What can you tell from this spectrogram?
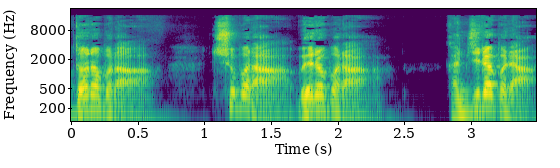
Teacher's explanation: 입술이 닿을 듯 말 듯 더버도 아니고 더워도 아니고 그 사이에 더버 정도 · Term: 순경음 비읍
